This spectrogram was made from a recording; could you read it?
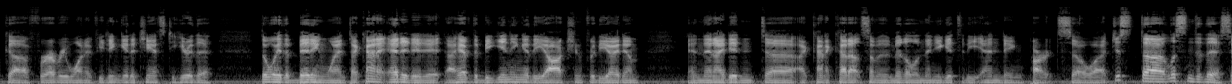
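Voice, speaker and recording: A man's voice: sits low, pushed and bright. A man hosting a show with casual, rambling commentary, informal and a bit hesitant. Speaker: podcast host.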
